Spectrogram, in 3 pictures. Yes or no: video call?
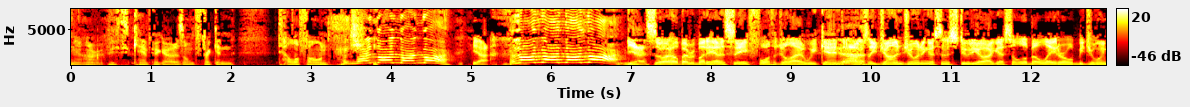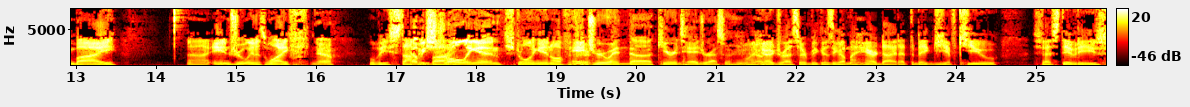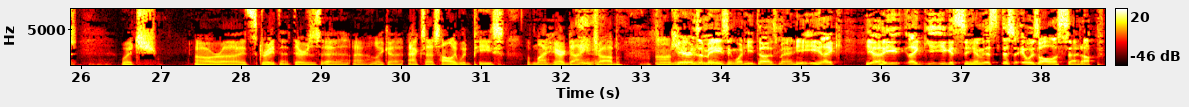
no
